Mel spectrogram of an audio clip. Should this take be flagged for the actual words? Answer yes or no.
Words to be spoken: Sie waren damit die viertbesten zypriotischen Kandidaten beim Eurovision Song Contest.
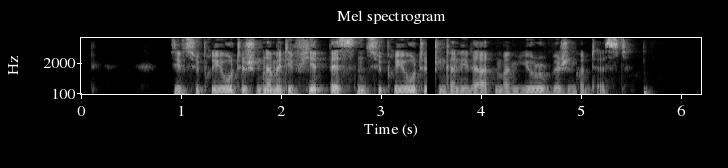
yes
